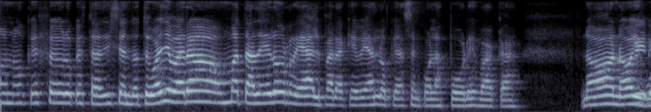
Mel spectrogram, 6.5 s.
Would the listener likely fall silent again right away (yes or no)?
yes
